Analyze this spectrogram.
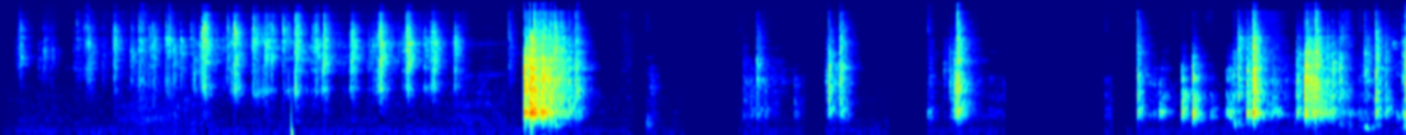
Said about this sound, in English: It's so many dice every time she rolls, guys.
